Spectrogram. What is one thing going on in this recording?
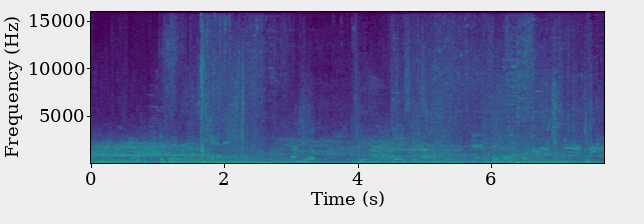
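Magic spells crackle and blast in a fight.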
